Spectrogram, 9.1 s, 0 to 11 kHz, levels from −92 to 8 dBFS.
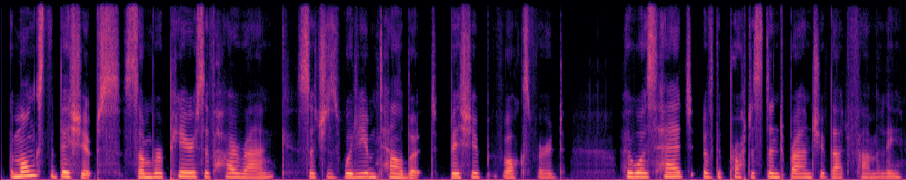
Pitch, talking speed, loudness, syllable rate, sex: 225 Hz, 170 wpm, -20 LUFS, 4.6 syllables/s, female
